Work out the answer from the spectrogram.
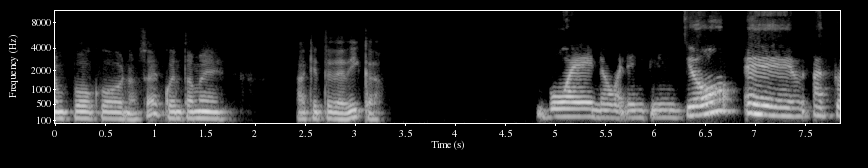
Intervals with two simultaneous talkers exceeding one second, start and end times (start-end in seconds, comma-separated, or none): none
